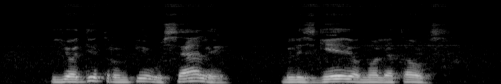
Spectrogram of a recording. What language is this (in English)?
Lithuanian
